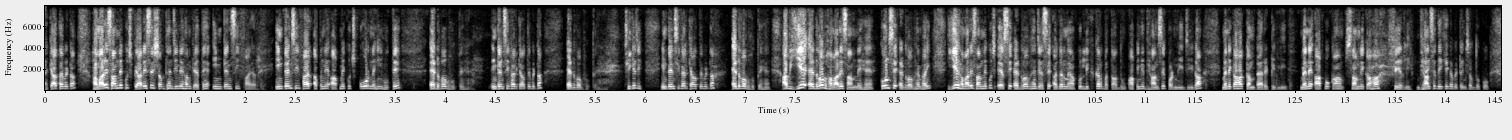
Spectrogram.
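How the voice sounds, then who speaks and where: A man's voice: high voice, expressive, rapid-fire, darkish tone, breathy edge, no room sound, clean studio sound. A man teaching English grammar in an online class, joking and teasing students as he goes.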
